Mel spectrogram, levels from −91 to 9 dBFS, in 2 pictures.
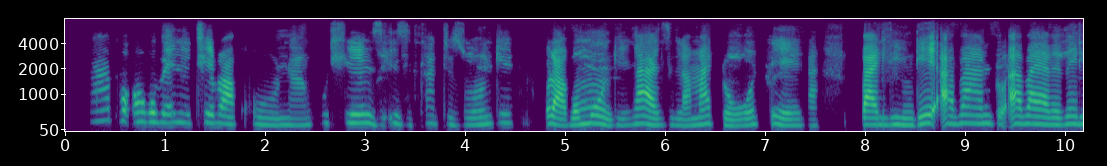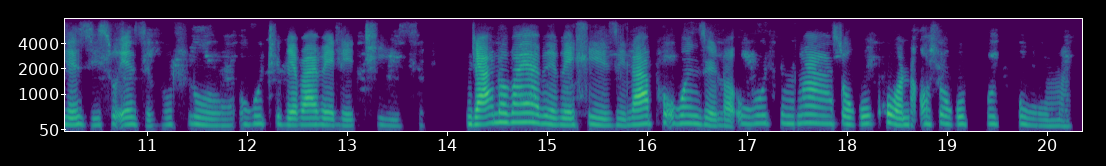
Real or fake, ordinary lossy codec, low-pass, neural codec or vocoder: real; Opus, 32 kbps; 7.2 kHz; none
